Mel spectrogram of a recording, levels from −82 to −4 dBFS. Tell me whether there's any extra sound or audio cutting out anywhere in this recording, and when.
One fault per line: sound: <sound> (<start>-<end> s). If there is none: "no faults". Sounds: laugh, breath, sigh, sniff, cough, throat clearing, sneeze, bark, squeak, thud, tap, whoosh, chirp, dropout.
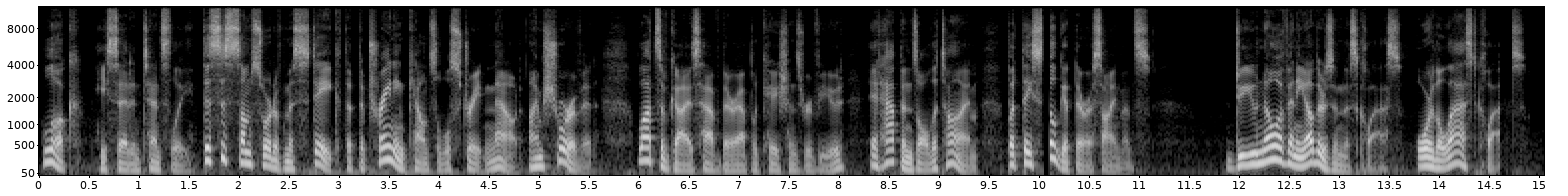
sound: dropout (10.0-10.1 s)
sound: dropout (14.6-14.7 s)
